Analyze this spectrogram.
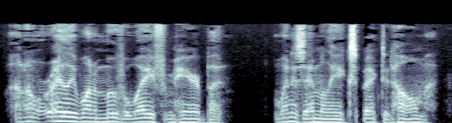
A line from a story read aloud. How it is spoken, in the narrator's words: he said in a sleepy voice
